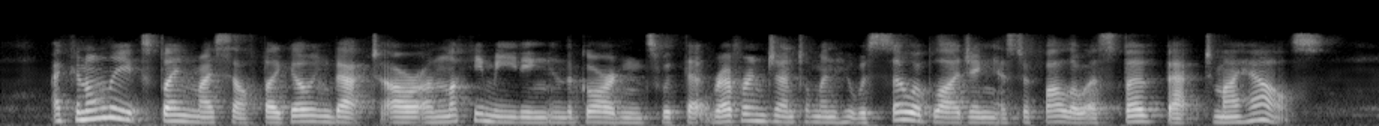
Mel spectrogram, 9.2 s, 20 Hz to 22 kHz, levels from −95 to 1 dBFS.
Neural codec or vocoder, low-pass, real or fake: codec, 24 kHz, 1.2 kbps, DualCodec; 7.2 kHz; fake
